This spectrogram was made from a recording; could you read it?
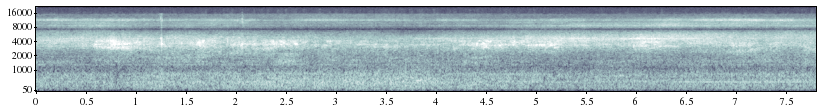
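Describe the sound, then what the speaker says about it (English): Qatar Cargo Boeing 777 freighter landing on runway 06 at Amsterdam Schiphol, a broad steady jet roar with a faint whine, heard from a distance outdoors with wind and no talk. "Qatar Cargo 777 freighter."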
